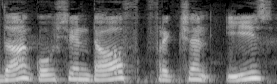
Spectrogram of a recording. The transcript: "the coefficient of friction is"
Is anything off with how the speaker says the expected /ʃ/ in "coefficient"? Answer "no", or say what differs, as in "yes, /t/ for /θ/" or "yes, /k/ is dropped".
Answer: yes, /ʃ/ is dropped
